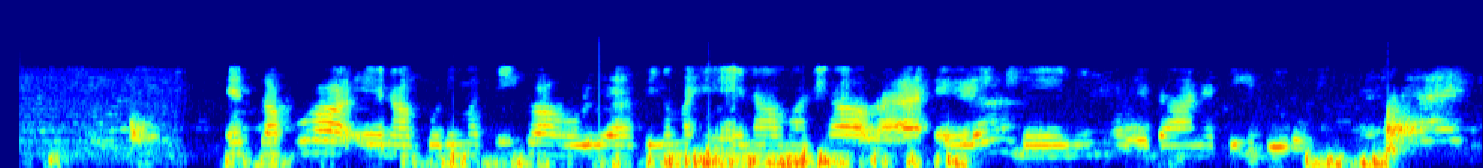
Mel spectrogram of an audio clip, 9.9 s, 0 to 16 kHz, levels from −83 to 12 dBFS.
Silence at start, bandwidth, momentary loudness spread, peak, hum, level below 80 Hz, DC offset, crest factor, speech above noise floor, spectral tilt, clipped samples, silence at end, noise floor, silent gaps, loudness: 0.3 s; 4.1 kHz; 14 LU; -2 dBFS; none; -26 dBFS; under 0.1%; 16 dB; 23 dB; -11 dB/octave; under 0.1%; 0.15 s; -41 dBFS; none; -19 LUFS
